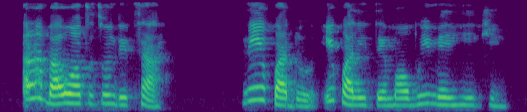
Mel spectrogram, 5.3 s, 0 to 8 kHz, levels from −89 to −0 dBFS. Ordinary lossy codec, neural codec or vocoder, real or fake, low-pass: none; vocoder, 22.05 kHz, 80 mel bands, HiFi-GAN; fake; 7.2 kHz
